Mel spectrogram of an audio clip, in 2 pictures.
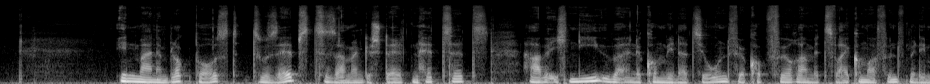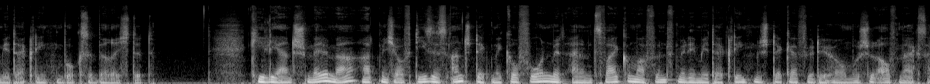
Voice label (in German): Kabel Boom Mikrofon am Audio Interface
